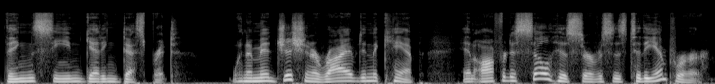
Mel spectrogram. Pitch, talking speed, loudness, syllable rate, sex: 140 Hz, 170 wpm, -18 LUFS, 5.6 syllables/s, male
